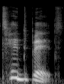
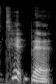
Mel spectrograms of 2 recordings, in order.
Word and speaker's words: tidbit: Well, somebody said the word tidbit to me. T-I-D-B-I-T. Yeah. And I thought it was titbit. Everyone thinks it's titbit. No.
